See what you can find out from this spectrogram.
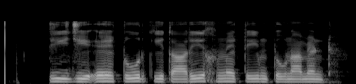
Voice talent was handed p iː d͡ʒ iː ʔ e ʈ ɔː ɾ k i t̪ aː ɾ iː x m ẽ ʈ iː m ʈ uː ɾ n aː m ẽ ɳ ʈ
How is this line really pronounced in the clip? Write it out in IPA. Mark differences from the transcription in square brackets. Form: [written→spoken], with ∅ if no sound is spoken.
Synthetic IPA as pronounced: p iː d͡ʒ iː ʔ e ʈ [ɔː→uː] ɾ k i t̪ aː ɾ iː x m ẽ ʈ iː m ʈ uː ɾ n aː m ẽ ɳ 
